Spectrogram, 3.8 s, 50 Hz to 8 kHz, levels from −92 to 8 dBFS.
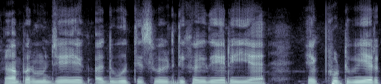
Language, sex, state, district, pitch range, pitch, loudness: Hindi, male, Rajasthan, Bikaner, 115-120 Hz, 115 Hz, -19 LUFS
